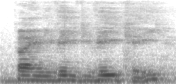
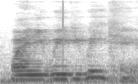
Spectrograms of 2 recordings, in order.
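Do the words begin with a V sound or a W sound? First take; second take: V sound; W sound. First: Each word begins with a V sound. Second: Each word begins with a W sound.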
